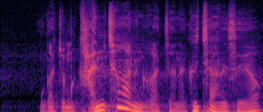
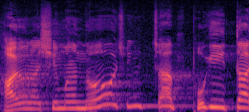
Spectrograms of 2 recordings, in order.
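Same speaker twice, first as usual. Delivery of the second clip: delighted praise; 8 semitones higher than usual. Retold or imitated. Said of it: "예수님도 좋으셔서".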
